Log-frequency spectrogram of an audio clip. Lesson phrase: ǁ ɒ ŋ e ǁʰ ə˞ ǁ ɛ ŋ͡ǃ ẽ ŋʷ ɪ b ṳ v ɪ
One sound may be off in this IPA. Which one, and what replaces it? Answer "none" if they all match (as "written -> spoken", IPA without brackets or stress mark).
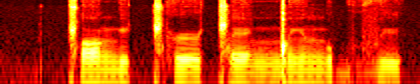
none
